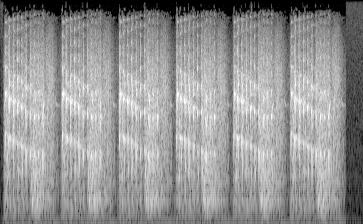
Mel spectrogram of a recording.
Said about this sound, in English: It's a dolphin! Did you guess that one right? I hope so. They make very funny noises, don't they?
